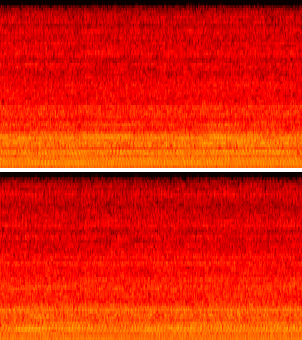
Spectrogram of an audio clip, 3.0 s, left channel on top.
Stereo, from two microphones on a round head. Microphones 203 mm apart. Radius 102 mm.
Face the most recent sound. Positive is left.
turn(degrees=5)  # may be behind; listen again after turning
